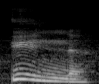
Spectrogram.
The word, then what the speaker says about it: une: Pour l'article indéfini féminin singulier, nous utiliserons l'article une. Une. Il s'écrit UNE. Il faut bien différencier la prononciation entre le masculin et le féminin. Au masculin, un, et au féminin, une.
